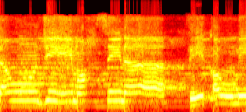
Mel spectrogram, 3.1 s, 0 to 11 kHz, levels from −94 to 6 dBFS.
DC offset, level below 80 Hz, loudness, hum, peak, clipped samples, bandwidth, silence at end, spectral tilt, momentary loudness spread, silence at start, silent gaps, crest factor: under 0.1%; -48 dBFS; -7 LUFS; none; 0 dBFS; 2%; 11 kHz; 0 s; -3 dB/octave; 4 LU; 0 s; none; 8 dB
